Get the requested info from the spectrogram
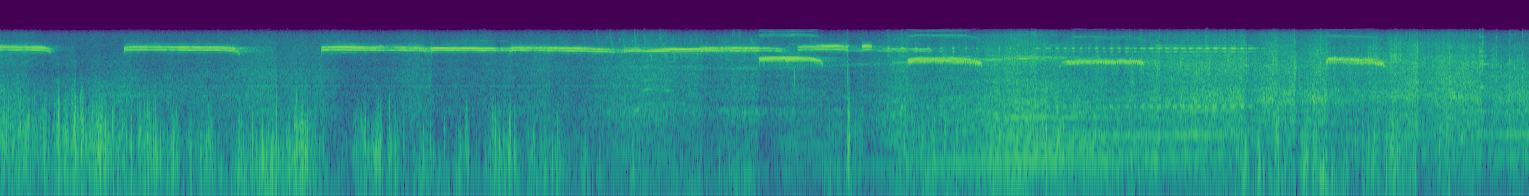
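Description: Whistles blown again and again in long, steady blasts that drop slightly in pitch at the end, the usual warning to clear the road as a race convoy comes through; a second, lower-pitched whistle joins from about ten seconds in. Police motorcycle engines come near in the second half, over wind and traffic noise.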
